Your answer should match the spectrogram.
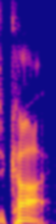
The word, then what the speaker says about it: Zakai: However, he goes, "It's Zakai." I want to make sure everyone gets that right. It is Zakai.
